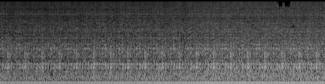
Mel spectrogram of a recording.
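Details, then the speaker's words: BMW M57 3.0 diesel (E60), left side of engine at idle: steady idle with fast regular puffing tick like false air escaping, some smoke seen there, loss of power; damaged exhaust manifold leaking, replaced. "so this is the left side of the engine I hope you can hear this like a false air running out"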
